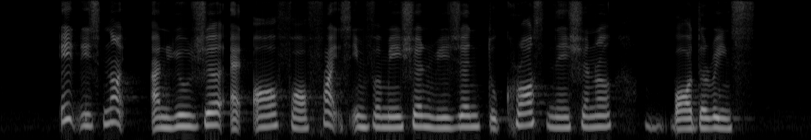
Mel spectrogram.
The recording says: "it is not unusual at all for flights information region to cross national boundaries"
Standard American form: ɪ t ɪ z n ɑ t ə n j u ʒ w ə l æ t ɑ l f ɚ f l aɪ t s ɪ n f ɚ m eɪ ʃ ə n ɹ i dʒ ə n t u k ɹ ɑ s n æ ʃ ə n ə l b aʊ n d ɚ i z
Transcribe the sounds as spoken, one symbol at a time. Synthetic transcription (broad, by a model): ɪ t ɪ s n ɑ t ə n j u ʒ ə l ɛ t ɑ l f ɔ f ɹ aɪ t s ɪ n f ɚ m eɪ ʃ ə n ɹ i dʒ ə n t u k ɹ ɑ s n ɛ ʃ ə n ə l b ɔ d ɚ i s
